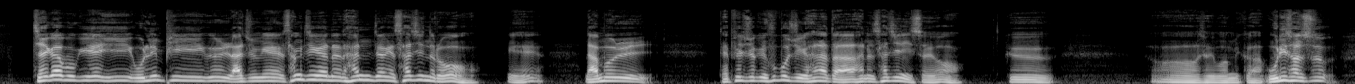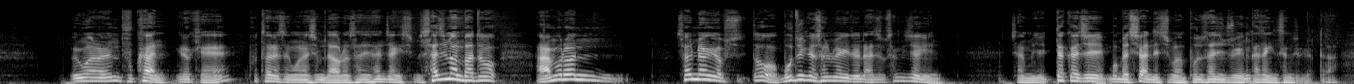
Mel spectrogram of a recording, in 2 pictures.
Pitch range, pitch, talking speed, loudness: 105-175 Hz, 140 Hz, 315 characters per minute, -16 LUFS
